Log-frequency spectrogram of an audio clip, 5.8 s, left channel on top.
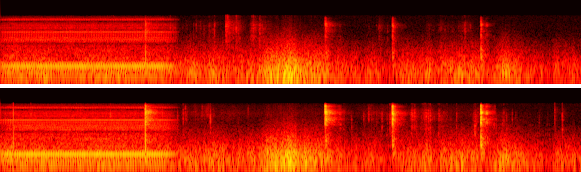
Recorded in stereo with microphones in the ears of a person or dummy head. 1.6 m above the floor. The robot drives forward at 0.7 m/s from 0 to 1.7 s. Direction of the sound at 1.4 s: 60° right (ahead or behind).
